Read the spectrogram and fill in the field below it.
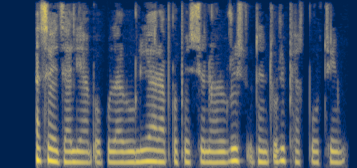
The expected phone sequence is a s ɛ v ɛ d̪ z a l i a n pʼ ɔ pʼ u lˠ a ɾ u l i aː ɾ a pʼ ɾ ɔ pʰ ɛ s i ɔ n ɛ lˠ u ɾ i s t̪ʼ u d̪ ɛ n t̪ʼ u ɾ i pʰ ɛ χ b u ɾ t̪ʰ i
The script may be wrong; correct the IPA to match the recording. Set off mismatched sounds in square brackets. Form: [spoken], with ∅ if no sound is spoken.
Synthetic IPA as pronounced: a s ɛ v ɛ d̪ z a l i a n pʼ ɔ pʼ u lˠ a ɾ u l i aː ɾ a pʼ ɾ ɔ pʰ ɛ s i ɔ n [a] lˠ u ɾ i s t̪ʼ u d̪ ɛ n t̪ʼ u ɾ i pʰ ɛ χ b u ɾ t̪ʰ i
